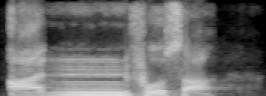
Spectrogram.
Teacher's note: یہاں پر آواز کو ناک میں چھپا کر پڑھیں گے ایک الف کی مقدار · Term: اخفا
